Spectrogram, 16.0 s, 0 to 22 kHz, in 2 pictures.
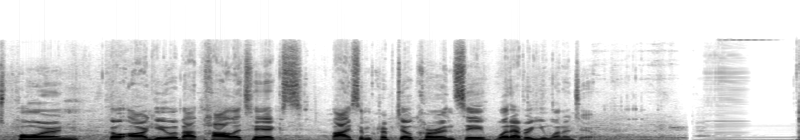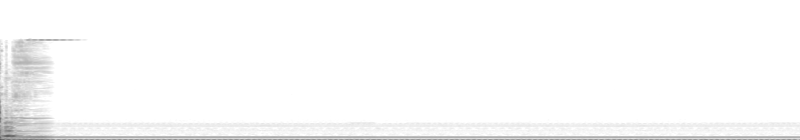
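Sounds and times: buzzing neon hum: 0.0 - 16.0.

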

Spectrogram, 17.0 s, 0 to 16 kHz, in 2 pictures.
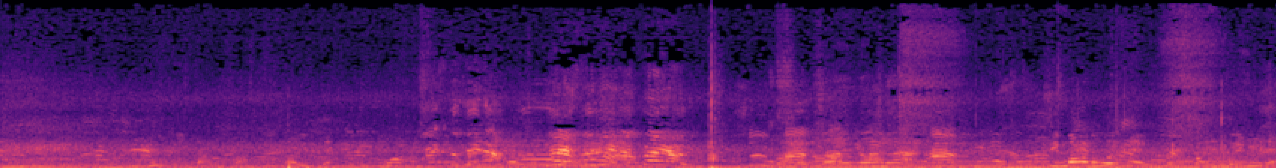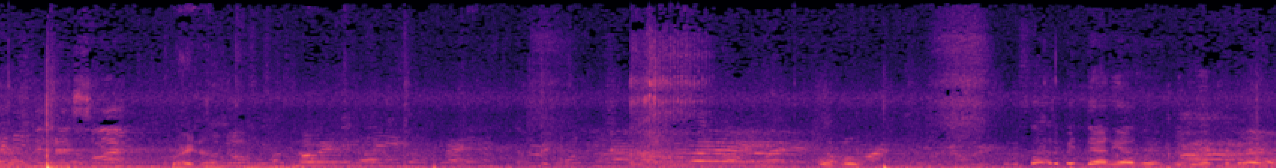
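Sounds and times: distant shouts of players: 0.3 - 7.8, 12.5 - 14.6, 16.2 - 17.0
football being kicked: 4.7 - 4.9.

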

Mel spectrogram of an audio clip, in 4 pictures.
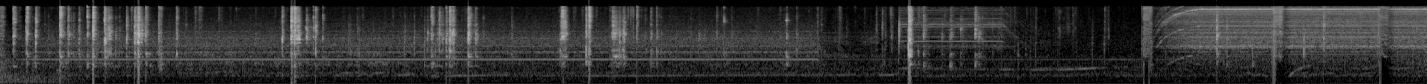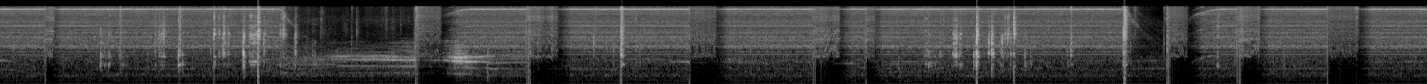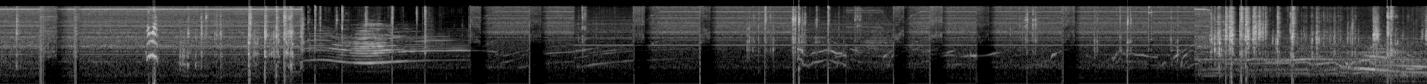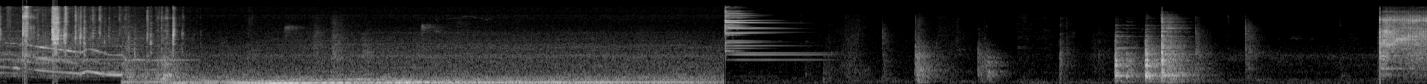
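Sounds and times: welder arc crackling and hissing: 0.0 - 31.6
metal parts clinking and scraping: 40.5 - 44.6.

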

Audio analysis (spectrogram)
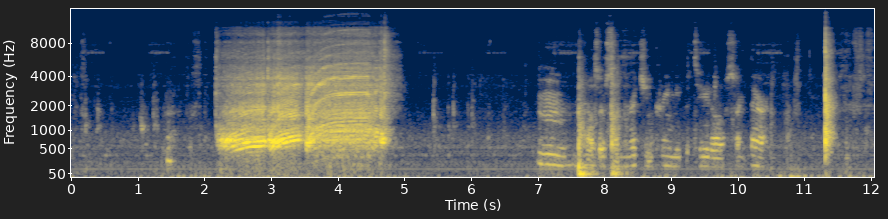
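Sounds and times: electric hand mixer whining: 2.2 - 4.8.

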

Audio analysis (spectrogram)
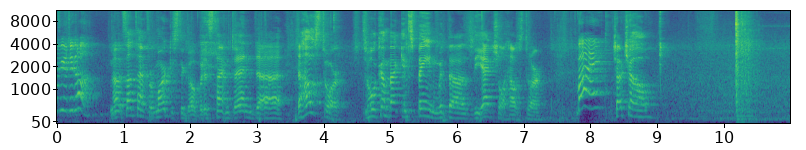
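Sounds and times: door shutting with a bang: 10.2 - 10.9.

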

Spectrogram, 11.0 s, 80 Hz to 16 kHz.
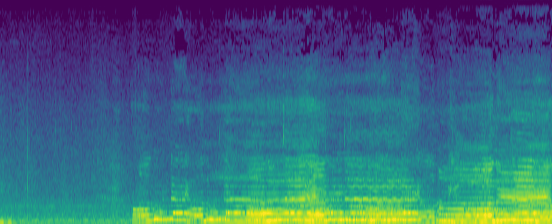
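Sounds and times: women's choir singing a cappella: 2.6 - 11.0.

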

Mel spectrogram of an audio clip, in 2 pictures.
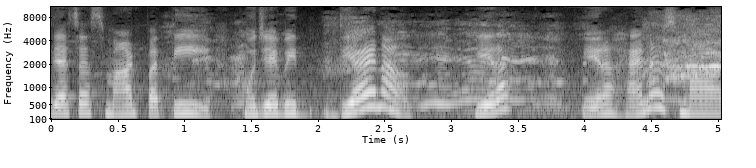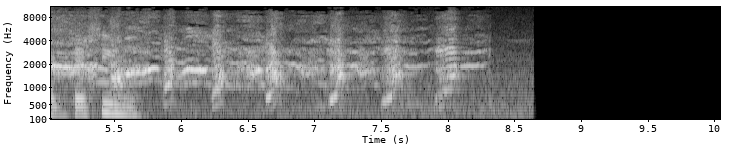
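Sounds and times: woman laughing in short bursts: 4.5 - 8.3.

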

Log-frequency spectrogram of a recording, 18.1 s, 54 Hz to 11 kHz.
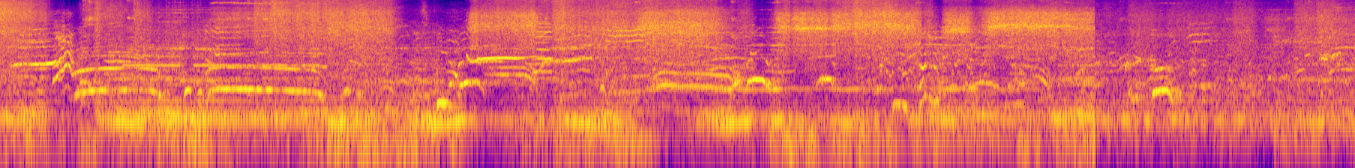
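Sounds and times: low rumbling of ride: 0.0 - 18.0
voices: 0.0 - 18.0.

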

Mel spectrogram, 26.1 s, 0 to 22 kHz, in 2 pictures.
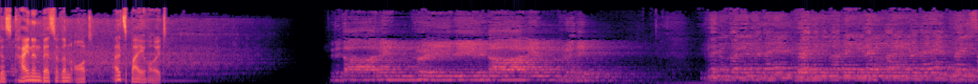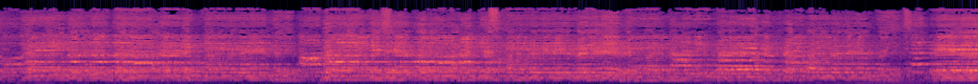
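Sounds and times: choir singing held chords: 0.0 - 3.6, 4.4 - 26.0.

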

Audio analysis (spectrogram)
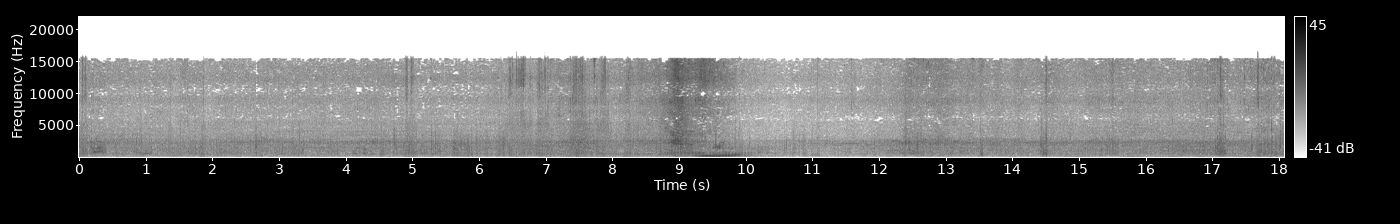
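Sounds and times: wind rushing over microphone: 0.0 - 18.0
brief loud pitched sound: 9.1 - 10.6.

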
